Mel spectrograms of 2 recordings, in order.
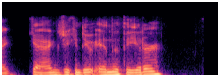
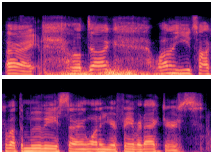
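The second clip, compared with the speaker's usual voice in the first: ordinary delivery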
